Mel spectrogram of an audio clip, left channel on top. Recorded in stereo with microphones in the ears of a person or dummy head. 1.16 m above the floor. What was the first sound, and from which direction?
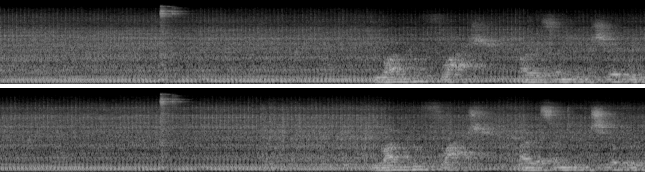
A dropped coin, centre (ahead or behind).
